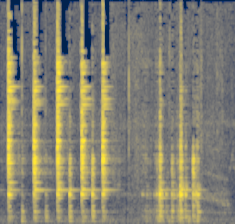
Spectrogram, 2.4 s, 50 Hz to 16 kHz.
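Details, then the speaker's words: Worn ball joint removed from a Mercedes-Benz W211 and shaken by hand: sharp metallic clinks in quick bursts as the loose stud knocks in its socket like a spoon in a glass. Replaced with a Lemförder kit. "вот оно и тарахтит когда оно болтается как ложка в стакане И вот она и тарахтит"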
